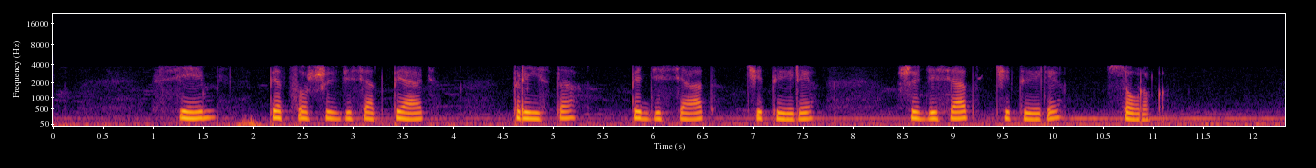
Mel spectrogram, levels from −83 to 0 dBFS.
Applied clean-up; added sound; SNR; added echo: none; none; none; none.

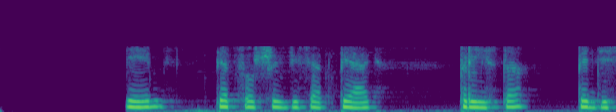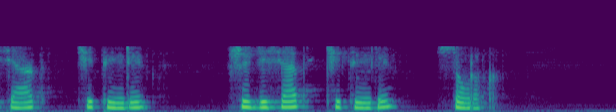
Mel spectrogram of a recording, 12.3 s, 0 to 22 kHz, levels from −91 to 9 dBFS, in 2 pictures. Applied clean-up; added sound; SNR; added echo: neural mask model DeepFilterNet 3.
